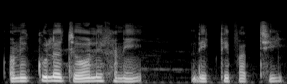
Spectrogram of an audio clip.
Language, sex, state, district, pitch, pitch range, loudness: Bengali, male, West Bengal, Alipurduar, 145 Hz, 140-155 Hz, -17 LUFS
